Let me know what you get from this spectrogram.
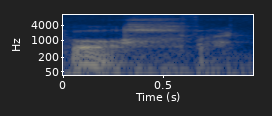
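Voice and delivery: breathless whispered curse, holding back tears; barely voiced, overcome; whispered swearing. Real, not acted. Runner alone on camera, whispering through tears. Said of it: "I am getting teary".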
